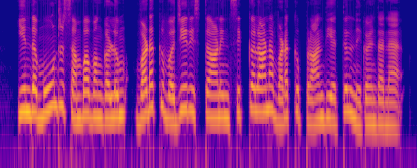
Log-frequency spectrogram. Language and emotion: Tamil, neutral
